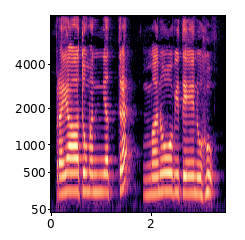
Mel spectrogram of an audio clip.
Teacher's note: Manaha becomes mano because of sandhi.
